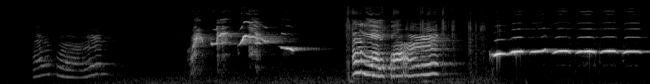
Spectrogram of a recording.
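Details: A pet cockatoo runs through varied sounds: a soft wavering call, chattering squeaks, a rough speech-like burst, then a steady held whistle.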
